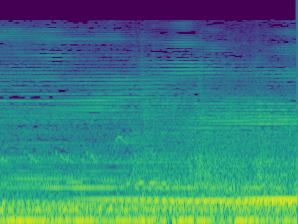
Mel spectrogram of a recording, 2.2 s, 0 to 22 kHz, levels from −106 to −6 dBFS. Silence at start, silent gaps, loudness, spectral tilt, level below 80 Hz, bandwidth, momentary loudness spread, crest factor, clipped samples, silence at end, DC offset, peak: 0 s; none; -21 LUFS; -6.5 dB/octave; -22 dBFS; 13 kHz; 6 LU; 12 dB; under 0.1%; 0 s; under 0.1%; -6 dBFS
